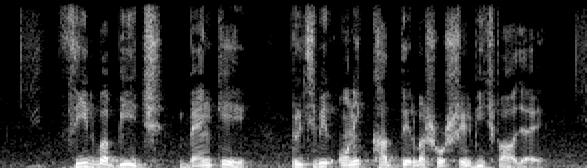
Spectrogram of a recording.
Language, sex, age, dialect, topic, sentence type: Bengali, male, 31-35, Northern/Varendri, agriculture, statement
